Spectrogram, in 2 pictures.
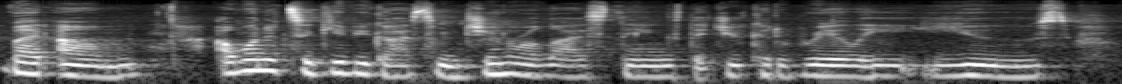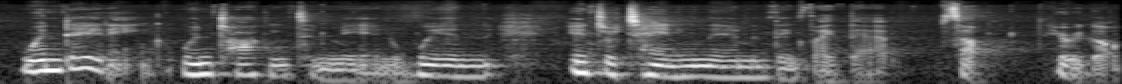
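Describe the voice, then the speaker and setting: A woman vlogging on her phone at home, mostly whispering in a chatty, blunt, slangy way, with a few louder bursts. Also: low-pitched, moderate pace, a little hiss or hum. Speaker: vlogger giving dating advice. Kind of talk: casual chat to camera. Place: home, indoors.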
